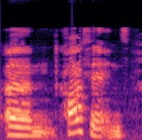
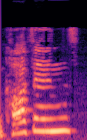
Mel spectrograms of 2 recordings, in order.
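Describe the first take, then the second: First: Said in the usual way. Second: Disbelieving question, pitched higher; incredulous. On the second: Real, not acted. Complaining to viewers about the coffins, incredulous. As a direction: scoff at it like a tired cliche.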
